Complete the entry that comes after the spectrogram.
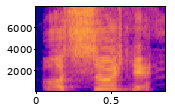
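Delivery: put-on high, loud Russian-accented curse; mock Russian exclamation. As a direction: yelp it like a startled Russian soldier. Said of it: "and he's like".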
